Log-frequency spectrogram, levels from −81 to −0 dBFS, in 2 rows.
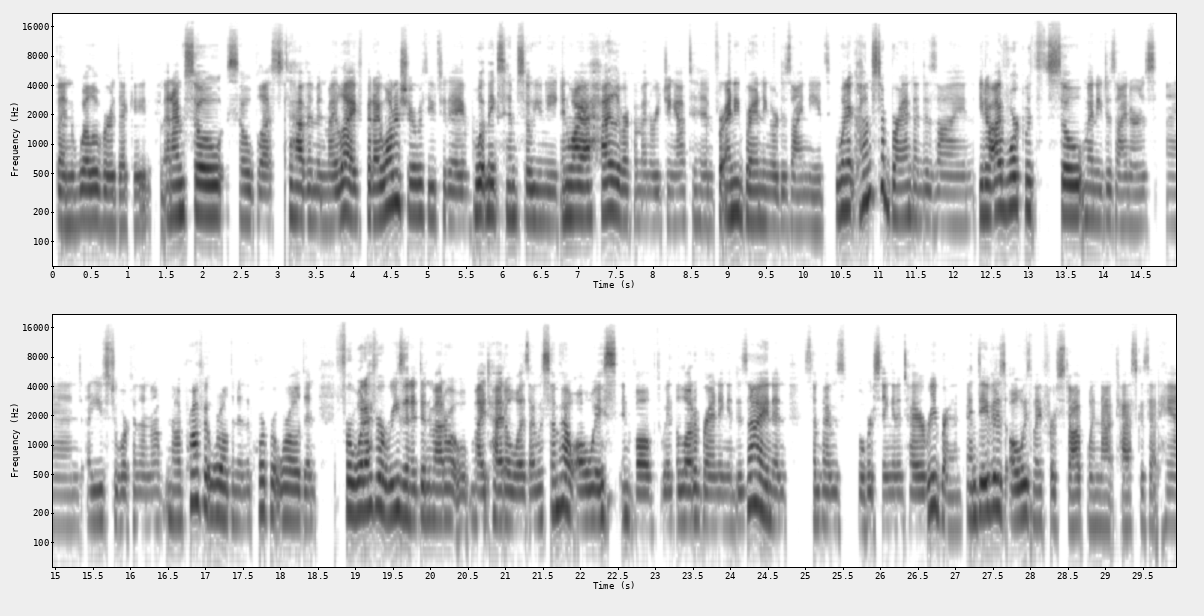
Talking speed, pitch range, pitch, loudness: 230 wpm, 160-190 Hz, 170 Hz, -25 LUFS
